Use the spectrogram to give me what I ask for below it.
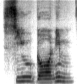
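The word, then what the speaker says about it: pseudonym: এস একই শব্দ তাহলে এখানে পি সাইলেন্স পুরোপুরিভাবে তাহলে এস ধরবো আমরা এস ইউ টি ও এন ওয়াই এম সিউডনিম see you see you এখানে এখানে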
